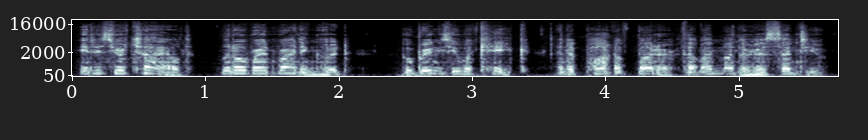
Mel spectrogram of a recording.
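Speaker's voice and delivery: put-on high-pitched cheerful little girl. A narrator's reading. Little girl answers at grandmother's door, high cheerful voice. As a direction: chirp it as an innocent child.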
